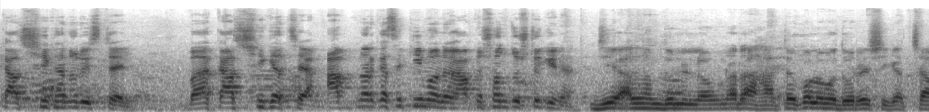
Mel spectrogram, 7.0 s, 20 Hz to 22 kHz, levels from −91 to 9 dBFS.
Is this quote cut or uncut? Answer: uncut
